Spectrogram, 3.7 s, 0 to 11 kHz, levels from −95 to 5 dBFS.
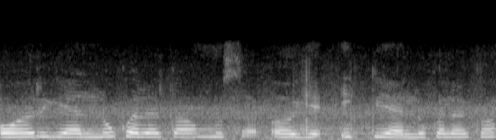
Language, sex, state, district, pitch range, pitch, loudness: Hindi, female, Uttar Pradesh, Ghazipur, 285-305 Hz, 300 Hz, -16 LUFS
